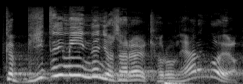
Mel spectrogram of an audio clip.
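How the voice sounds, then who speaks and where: Male pastor, high-pitched voice, lively animated sermon, long church hall reverb. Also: very fast. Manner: animated, voices characters in quotes, swings from loud to soft. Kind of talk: lively sermon with acted-out quotes.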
